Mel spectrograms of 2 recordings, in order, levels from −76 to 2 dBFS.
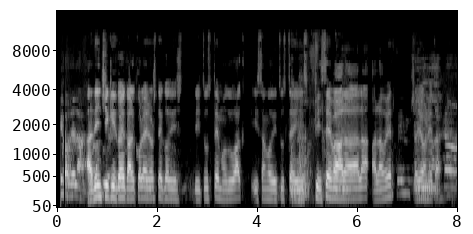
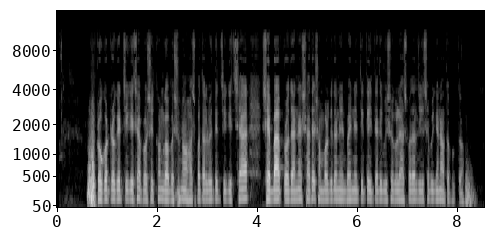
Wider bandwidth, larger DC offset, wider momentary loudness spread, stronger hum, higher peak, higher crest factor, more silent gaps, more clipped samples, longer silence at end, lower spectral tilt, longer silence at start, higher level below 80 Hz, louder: about the same, 11.5 kHz vs 11.5 kHz; neither; first, 15 LU vs 11 LU; neither; about the same, -2 dBFS vs -2 dBFS; about the same, 18 dB vs 22 dB; neither; neither; second, 0 s vs 0.2 s; second, -4.5 dB/octave vs -6 dB/octave; second, 0.05 s vs 0.6 s; second, -72 dBFS vs -48 dBFS; first, -21 LUFS vs -24 LUFS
